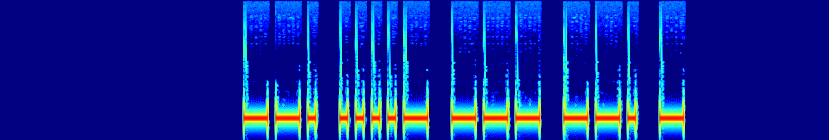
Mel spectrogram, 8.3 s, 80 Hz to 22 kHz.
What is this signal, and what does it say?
Morse code, heard as a keyed tone, about 15 wpm, 700 Hz. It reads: G4OGT
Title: DXCC-100 Call Signs - 5 Characters - Repeated 2x - 15wpm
